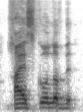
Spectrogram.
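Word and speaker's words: High School DxD: High School DD, because that's how you say it.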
